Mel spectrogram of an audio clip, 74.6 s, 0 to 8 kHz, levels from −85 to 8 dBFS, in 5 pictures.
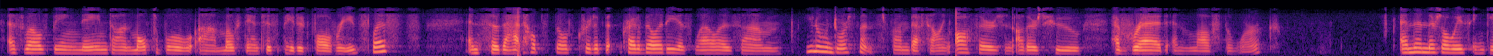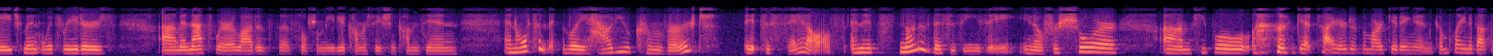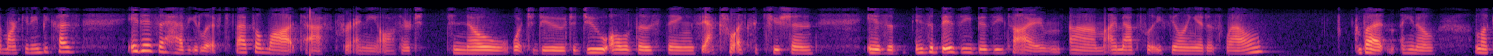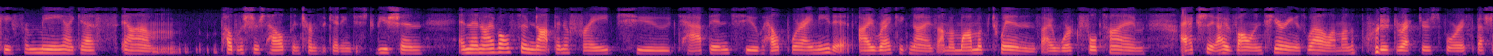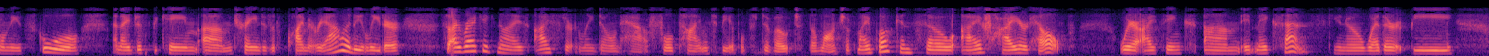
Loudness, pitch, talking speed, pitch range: -20 LUFS, 175 Hz, 195 wpm, 160-195 Hz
